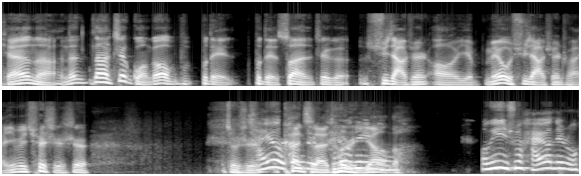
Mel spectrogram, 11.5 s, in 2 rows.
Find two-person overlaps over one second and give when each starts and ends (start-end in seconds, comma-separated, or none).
8.2-9.8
